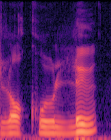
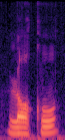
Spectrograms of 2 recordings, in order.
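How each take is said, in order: First: The word ends with an L sound. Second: The word ends without an L sound.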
